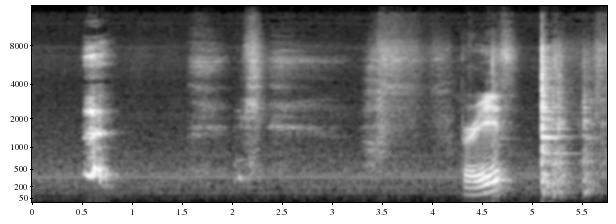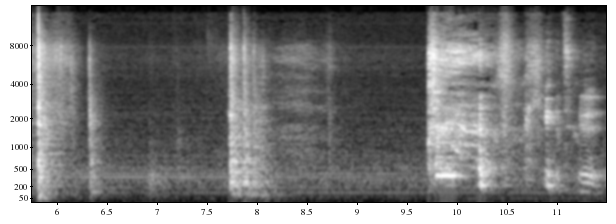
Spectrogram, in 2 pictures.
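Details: Several abrupt, sharp hiccups at irregular intervals with soft voicing and kitchen clatter; the person is described as trying to breathe: hiccups.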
